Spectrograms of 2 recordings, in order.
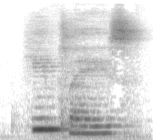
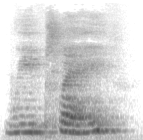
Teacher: We play does not have the final Z sound. He plays does have the final Z sound.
